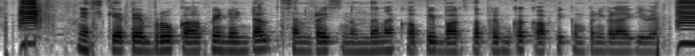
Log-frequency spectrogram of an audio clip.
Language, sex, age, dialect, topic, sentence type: Kannada, male, 25-30, Central, agriculture, statement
